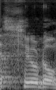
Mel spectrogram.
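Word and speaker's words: pseudo: ो लिखा जाता है पी एस ई यू डीओ इसमें में प साइलेंट रहता है इसको सूडो कहते हैं अच्छा ये कहलाती है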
